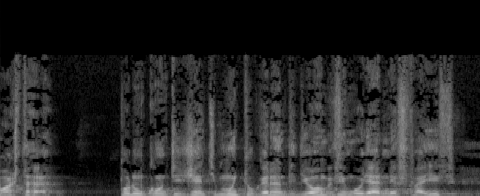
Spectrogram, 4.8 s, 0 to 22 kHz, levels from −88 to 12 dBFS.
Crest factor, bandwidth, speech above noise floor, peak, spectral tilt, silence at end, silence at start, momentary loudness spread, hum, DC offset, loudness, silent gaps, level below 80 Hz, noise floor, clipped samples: 18 dB; 16 kHz; 39 dB; -6 dBFS; -4.5 dB/octave; 0.1 s; 0 s; 8 LU; none; under 0.1%; -24 LUFS; none; -64 dBFS; -63 dBFS; under 0.1%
